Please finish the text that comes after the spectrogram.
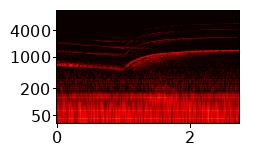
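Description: A police siren in the video game GTA 5 sweeps down in a steady wail, then rises again, loud and continuous, with no talking over it.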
